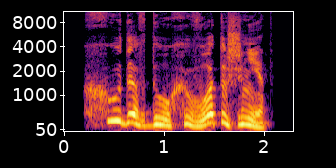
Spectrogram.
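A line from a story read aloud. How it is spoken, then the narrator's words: Mocking, through gritted teeth. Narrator (Russian): с издевкой процедил Крокус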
